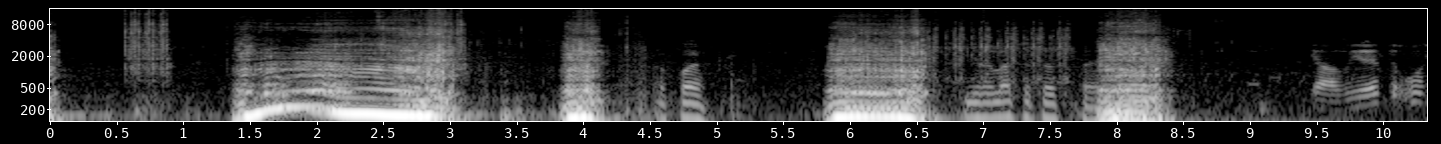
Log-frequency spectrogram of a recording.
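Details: A male lion at Djuma Private Game Reserve in August 2017 gives deep, rumbling roars, one long moaning call followed by shorter, breathy grunts.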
